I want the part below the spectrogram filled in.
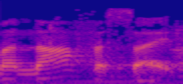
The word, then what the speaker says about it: monophysites: Well, these monophysitists, or they call them monophysites, is the way you pronounce it.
